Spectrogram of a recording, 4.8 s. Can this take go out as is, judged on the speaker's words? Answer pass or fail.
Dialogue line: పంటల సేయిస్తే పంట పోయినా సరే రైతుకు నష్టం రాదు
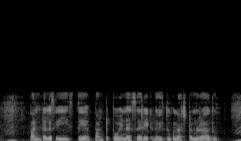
pass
